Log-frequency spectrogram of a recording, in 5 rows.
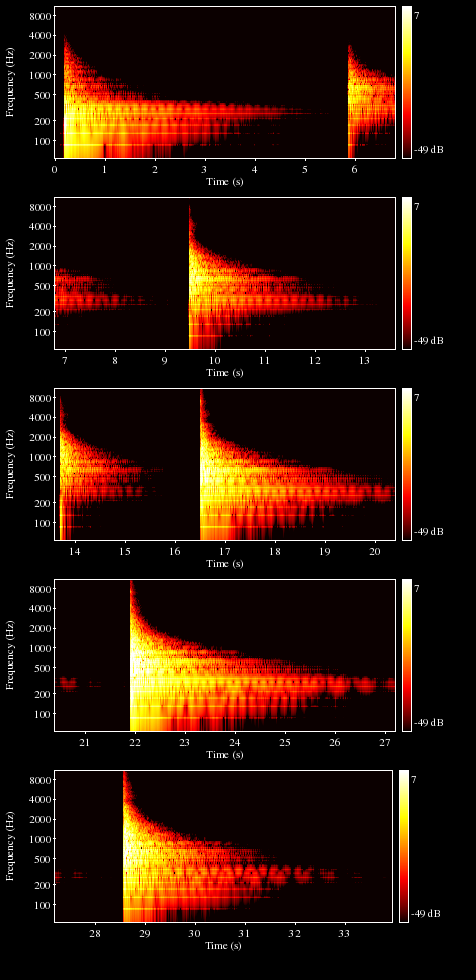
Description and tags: timpano, 71 cm diameter, tuned approximately to A.
played with a yarn mallet, on the very edge of the drum head.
